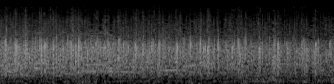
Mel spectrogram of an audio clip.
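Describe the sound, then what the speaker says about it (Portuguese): Audience in a church applauds together, a dense, even clapping that holds steady at moderate volume throughout, without any voices over it. "Se é para aplaudir, é todo mundo junto, com vontade"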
